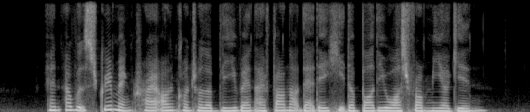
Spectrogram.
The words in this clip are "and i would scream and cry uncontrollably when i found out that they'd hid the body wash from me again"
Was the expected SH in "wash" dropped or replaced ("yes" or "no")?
yes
